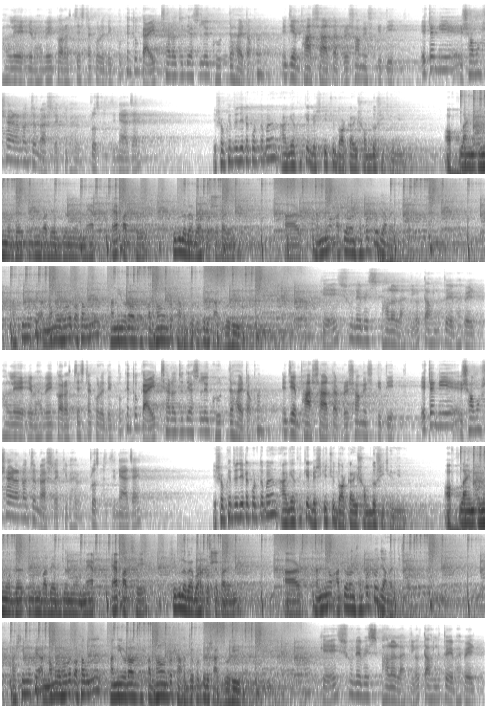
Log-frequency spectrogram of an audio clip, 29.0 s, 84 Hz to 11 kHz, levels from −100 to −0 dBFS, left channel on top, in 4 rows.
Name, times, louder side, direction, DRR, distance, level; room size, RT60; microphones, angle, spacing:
voice 1, 0.0-3.9 4.2-5.9 6.3-9.3 17.6-17.8 26.3-28.9, right 5 dB, 40° right, 10 dB, 0.9 m, -43 dB
voice 2, 10.4-13.3 13.9-16.7 17.0-18.1 18.7-20.6 21.9-25.5, right 4 dB, 80° right, 13 dB, 0.6 m, -35 dB
sound 1, 13.9-26.3, right 1 dB, 5° right, 1.8 m, -40 dB
22.5 x 20.5 x 9.8 m, 2.6 s
head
